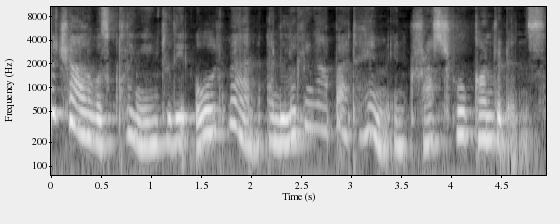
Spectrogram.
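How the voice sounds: The speaker reads. The voice is a natural reading voice.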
